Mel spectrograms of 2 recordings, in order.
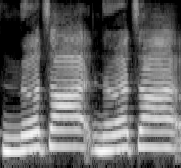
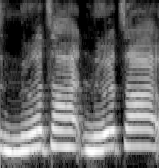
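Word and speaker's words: Ne Zha: It's Neza, okay? Like, oh my god, she's not even pronouncing.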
